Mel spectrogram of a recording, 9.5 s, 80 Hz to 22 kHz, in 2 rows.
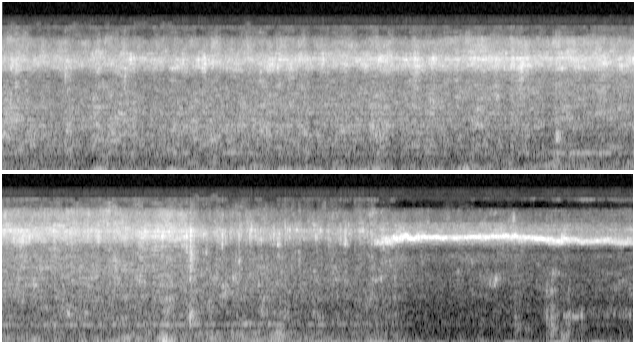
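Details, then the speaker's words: Wirquin Neo Air 40 mm sink trap with air vents, sudden surge from a filled sink: water rushes through, then a thin steady high whistle for about a second as the vent admits air; normal. "entend siffler, mais ça c'est leur système air machin. C'est un peu spécial."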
